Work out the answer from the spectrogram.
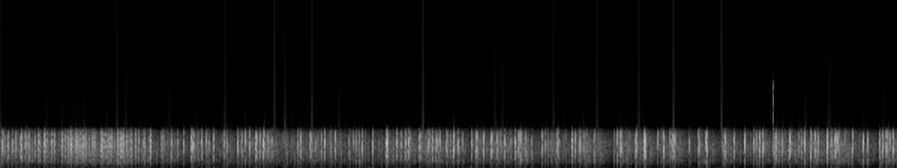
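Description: Ground fountain fireworks spraying sparks with a dense, continuous crackle of tiny rapid pops.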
